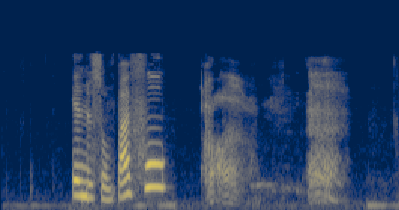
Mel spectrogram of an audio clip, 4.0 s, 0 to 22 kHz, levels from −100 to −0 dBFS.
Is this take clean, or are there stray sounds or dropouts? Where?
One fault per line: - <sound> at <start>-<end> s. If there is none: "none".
- throat clearing at 2.0-3.6 s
